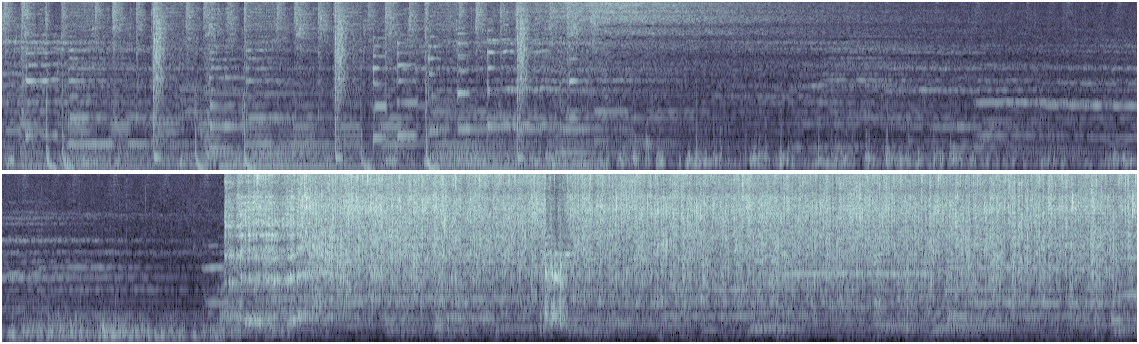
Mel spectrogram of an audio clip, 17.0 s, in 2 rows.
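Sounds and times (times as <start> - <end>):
soft background music: 0.0 - 17.0
dumplings sizzling in a frying pan: 10.2 - 17.0.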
